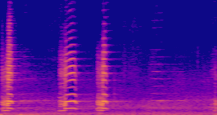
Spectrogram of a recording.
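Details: A Canada goose (Branta canadensis) gives three loud, nasal honks about half a second apart as a contact call to another goose. Each honk is harsh and slightly rising, over a quiet background.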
